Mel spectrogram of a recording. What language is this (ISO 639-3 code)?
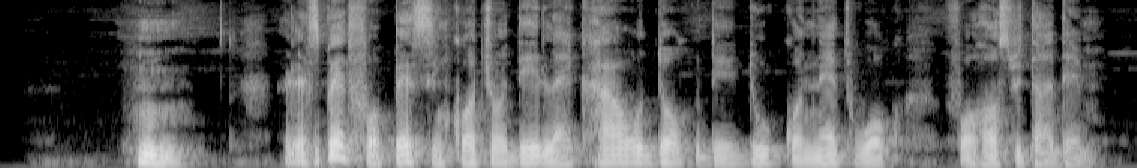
pcm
